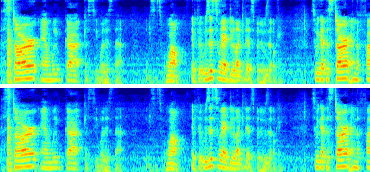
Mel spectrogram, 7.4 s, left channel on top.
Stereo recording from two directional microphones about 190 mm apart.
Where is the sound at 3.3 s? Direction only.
15° left (ahead or behind).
